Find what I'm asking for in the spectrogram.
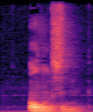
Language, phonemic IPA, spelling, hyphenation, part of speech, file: Dutch, /ɔn.zə(n)/, onzen, on‧zen, pronoun / determiner / noun, Nl-onzen.ogg
- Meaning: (pronoun) personal plural of onze; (determiner) 1. accusative/dative masculine of ons 2. dative neuter/plural of ons; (noun) plural of ons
